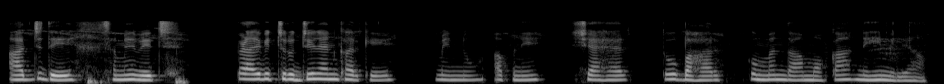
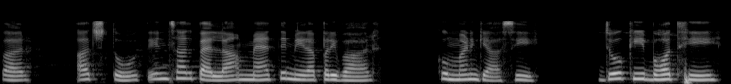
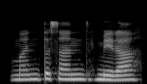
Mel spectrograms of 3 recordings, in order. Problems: none marked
